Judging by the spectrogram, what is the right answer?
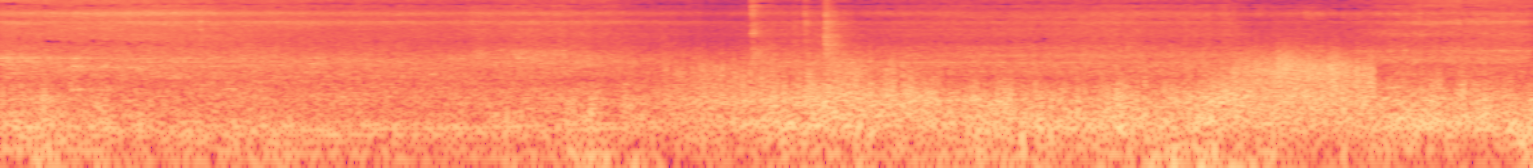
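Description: Wind buffeting the microphone over a steady rumble of street traffic, without a break.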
